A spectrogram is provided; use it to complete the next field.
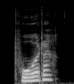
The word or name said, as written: porter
